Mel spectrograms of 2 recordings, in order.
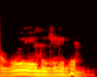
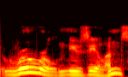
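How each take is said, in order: First: "rural New Zealand" in southern Kiwi accent, R's rolled together; South Island accent, "rural" run into one lazy syllable. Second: Said in the usual way. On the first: Shown as a demonstration. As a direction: slur "rural New Zealand" lazily, South Island style, jaw barely moving. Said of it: "they would pronounce a". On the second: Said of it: "whereas you would say".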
